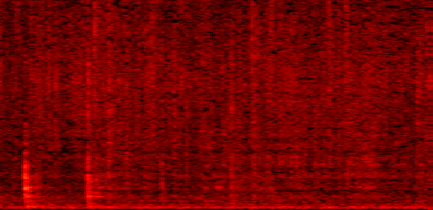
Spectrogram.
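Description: Rice for pork fried rice broken apart and stir-fried in a pan, a steady sizzle with two sharp scraping clacks of a utensil near the start, no talking.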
